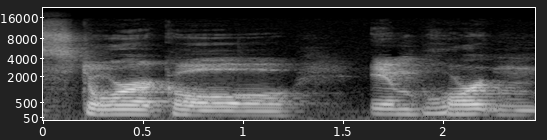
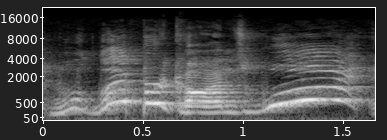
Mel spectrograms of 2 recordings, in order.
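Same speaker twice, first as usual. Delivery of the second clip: surprised; 14 semitones higher, 10 dB louder, slower than usual. Retold or imitated. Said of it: "Everybody's just like".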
